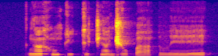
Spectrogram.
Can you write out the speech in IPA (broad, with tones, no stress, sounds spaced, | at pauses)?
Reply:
ɡ ã˦ h ũ˨ k i˦ k ɪ˨ t͡ʃ ã˦˨ d͡ʒ o˦ ɓ a˨ | β eː˨˦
